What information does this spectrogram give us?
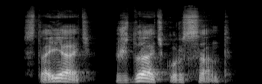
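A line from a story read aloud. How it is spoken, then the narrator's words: Menacing growl, sergeant. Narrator (Russian): унтер прорычал грозно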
